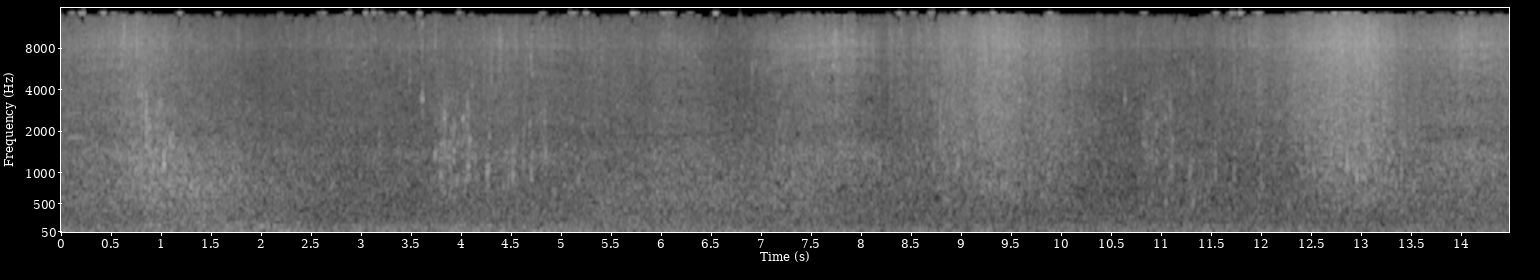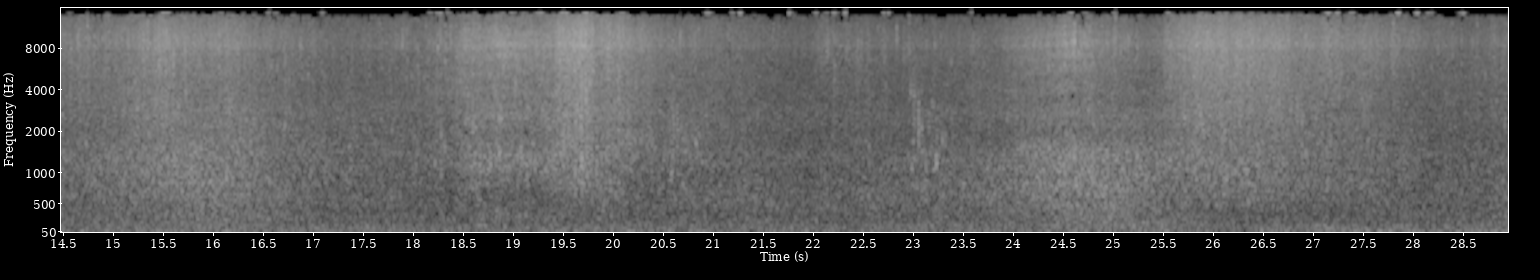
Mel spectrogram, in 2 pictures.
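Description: Ocean surf breaking and washing up a sandy beach, the rush swelling and fading every few seconds.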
